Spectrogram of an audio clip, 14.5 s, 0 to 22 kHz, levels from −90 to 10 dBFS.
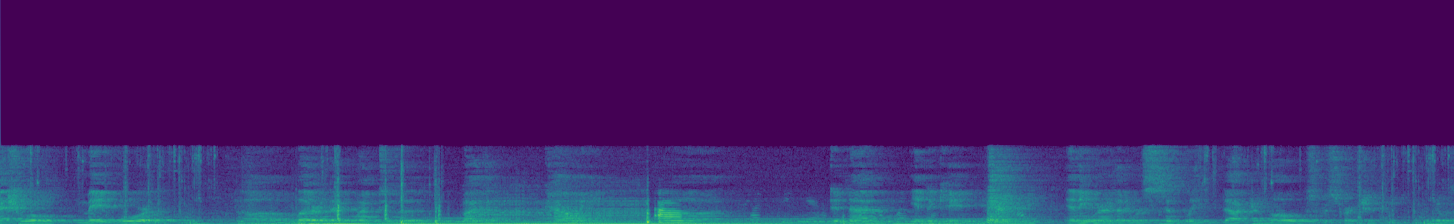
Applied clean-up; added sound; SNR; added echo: none; Motor vehicle (road); -4 dB; reverberation time 1.2 s.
